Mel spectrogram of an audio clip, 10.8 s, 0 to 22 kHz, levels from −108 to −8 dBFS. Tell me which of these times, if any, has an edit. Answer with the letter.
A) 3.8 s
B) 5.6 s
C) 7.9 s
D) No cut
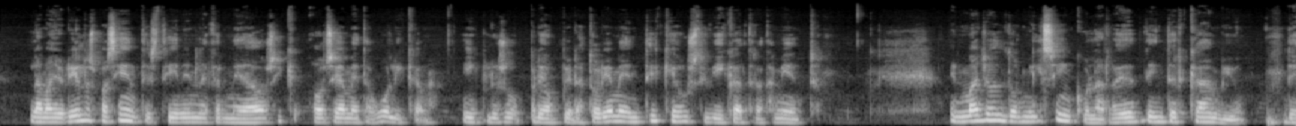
C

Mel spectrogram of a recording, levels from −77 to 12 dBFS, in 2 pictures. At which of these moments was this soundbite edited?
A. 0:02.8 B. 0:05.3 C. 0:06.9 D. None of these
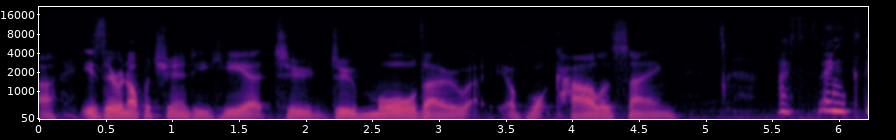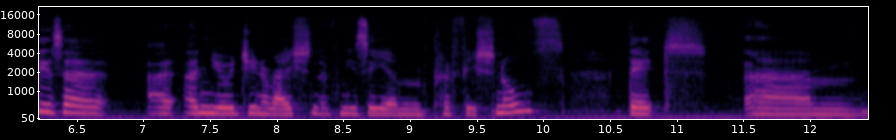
D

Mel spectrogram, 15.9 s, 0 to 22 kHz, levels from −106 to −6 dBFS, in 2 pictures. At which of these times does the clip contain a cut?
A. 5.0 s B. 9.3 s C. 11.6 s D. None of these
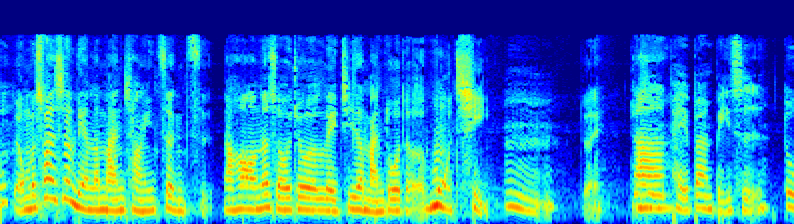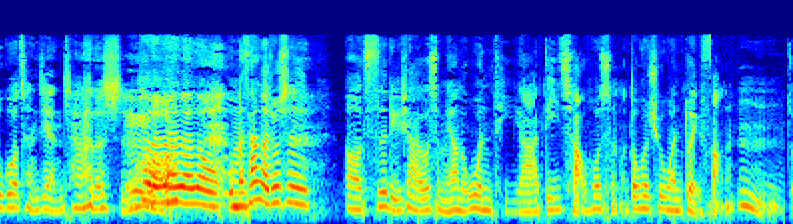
C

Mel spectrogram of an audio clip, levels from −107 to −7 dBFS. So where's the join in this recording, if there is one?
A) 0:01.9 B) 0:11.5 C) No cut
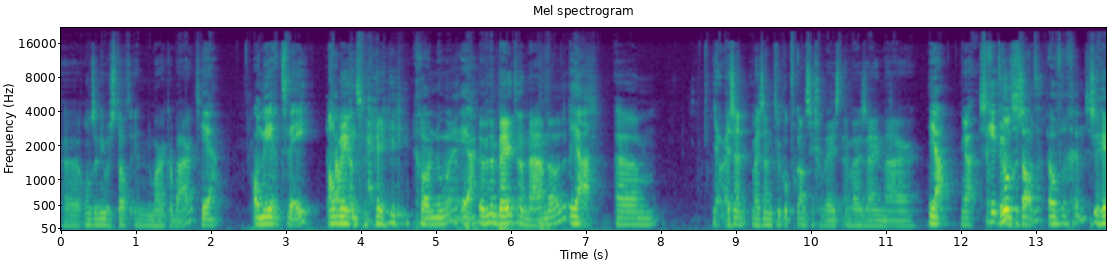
B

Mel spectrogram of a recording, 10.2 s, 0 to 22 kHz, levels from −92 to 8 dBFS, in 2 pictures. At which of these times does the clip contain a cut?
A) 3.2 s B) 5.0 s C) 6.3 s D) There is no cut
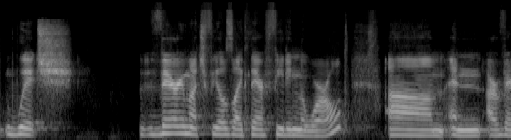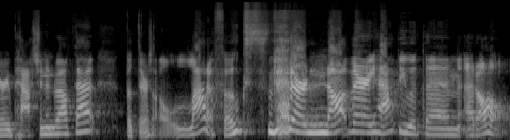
D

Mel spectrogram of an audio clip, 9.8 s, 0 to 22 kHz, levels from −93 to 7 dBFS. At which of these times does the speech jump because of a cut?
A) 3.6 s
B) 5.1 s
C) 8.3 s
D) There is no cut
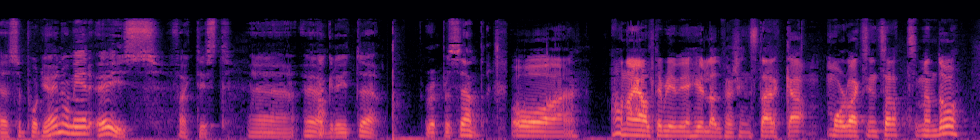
B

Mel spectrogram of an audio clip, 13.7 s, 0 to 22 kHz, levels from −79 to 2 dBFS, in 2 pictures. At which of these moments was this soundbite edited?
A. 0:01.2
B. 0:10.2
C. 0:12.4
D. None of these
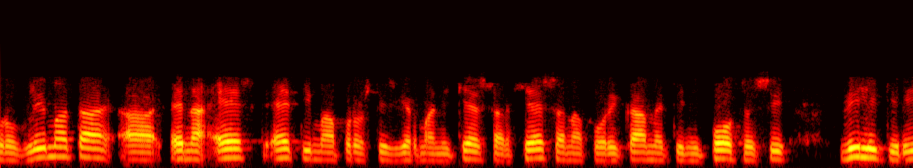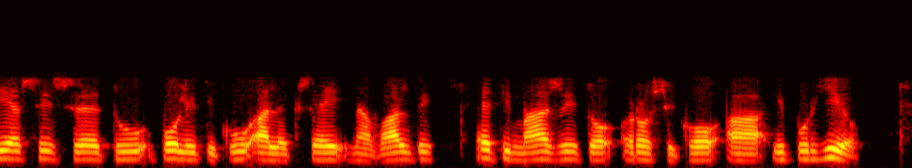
A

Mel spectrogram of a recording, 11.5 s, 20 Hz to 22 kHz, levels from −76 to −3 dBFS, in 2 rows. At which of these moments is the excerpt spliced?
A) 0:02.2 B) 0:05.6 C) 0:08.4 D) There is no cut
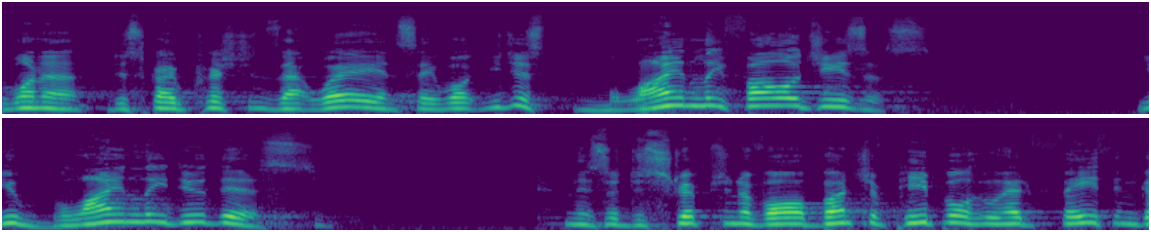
C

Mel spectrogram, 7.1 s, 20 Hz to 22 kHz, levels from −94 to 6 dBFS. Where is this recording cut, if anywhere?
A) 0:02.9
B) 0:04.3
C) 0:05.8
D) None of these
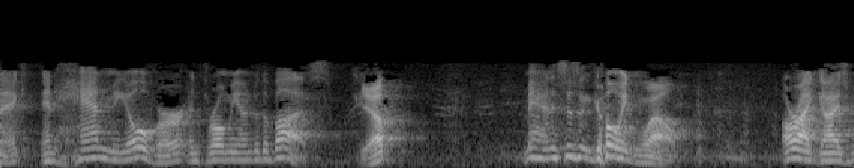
D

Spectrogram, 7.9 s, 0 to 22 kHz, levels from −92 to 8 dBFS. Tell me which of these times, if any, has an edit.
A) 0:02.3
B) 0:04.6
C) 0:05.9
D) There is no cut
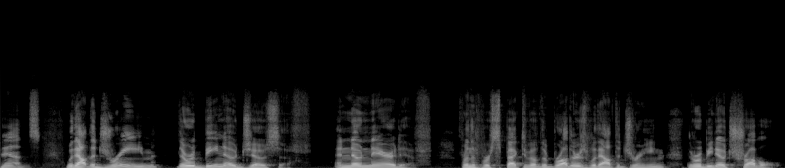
D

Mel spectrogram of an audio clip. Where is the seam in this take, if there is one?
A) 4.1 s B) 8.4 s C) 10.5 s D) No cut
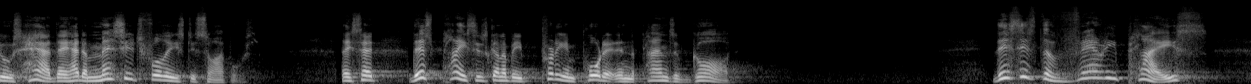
A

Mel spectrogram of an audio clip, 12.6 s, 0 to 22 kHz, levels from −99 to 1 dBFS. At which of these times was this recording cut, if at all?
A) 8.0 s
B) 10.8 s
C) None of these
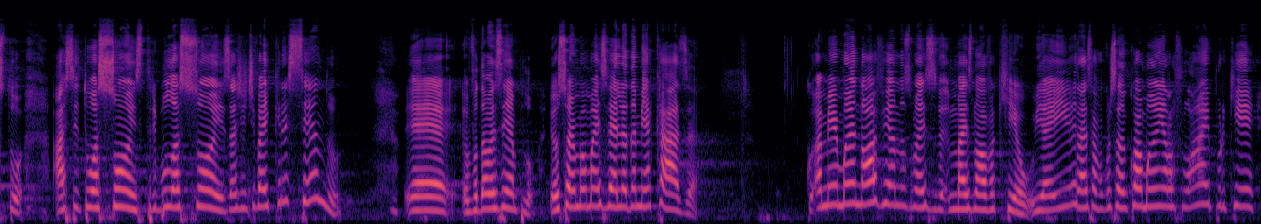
B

